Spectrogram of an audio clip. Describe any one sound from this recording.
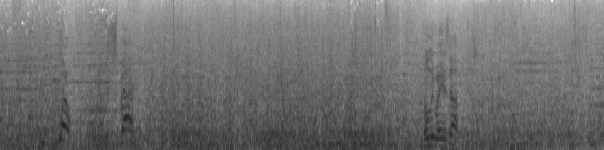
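Strong wind roars steadily.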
